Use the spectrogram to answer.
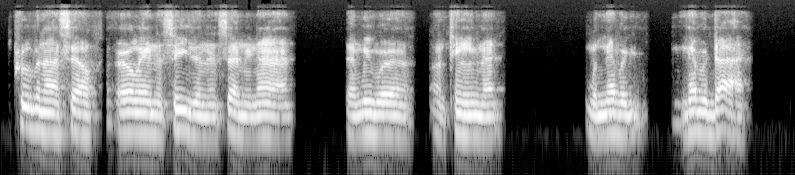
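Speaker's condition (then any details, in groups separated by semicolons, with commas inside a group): Parkinson's; age 70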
